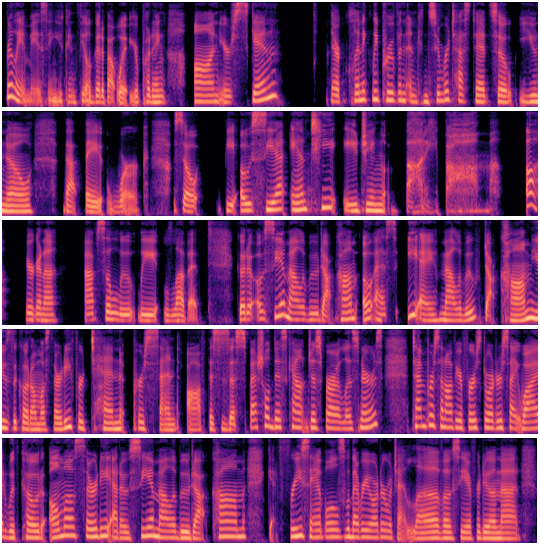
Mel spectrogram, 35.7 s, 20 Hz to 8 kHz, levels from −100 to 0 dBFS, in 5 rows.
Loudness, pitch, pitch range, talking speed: -22 LUFS, 190 Hz, 175-215 Hz, 150 wpm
